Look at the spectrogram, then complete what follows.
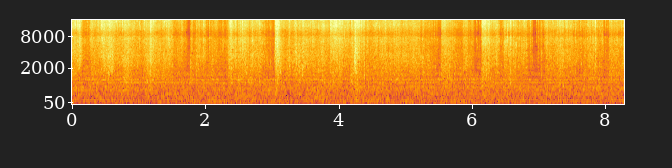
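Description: Aluminium foil crinkling and rustling as hands fold and crimp it around a rack of ribs, with a few sharper crackles.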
